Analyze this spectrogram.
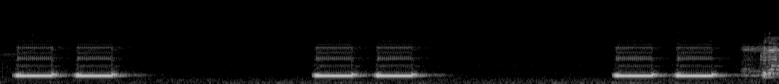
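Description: Telephone ringback tone through a desk phone's speakerphone: three double rings about three seconds apart as the called line rings out before it is answered.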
